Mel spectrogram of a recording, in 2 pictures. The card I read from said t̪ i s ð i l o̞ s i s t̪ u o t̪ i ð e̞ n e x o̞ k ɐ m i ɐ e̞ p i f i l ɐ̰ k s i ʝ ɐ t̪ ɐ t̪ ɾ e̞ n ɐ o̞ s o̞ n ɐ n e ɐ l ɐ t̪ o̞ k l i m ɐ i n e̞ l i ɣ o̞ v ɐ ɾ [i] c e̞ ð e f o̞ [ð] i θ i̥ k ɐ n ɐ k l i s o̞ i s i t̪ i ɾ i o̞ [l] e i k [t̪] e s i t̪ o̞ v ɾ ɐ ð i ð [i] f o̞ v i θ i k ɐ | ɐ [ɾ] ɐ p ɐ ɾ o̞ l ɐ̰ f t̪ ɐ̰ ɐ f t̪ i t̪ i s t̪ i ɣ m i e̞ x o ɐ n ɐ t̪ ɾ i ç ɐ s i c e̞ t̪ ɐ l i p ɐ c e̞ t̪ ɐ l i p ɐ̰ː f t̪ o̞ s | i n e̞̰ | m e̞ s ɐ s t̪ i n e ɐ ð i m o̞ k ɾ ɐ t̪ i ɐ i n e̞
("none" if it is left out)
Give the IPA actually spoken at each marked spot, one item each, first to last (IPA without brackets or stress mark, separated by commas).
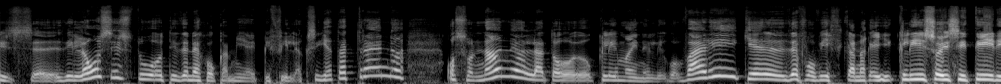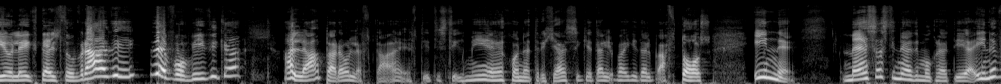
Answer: i, v, l, t̪, e, l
